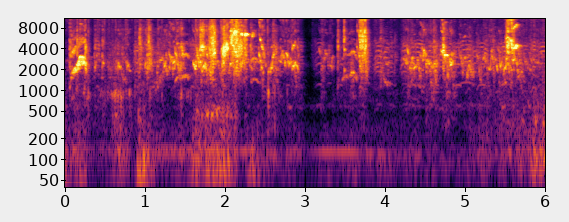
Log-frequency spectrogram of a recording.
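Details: Budgerigars give loud, harsh squawks mixed with rapid twittering chatter in bursts, then a brief silent break before the busy chirping resumes.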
